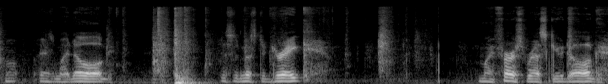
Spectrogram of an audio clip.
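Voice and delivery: usual speaking voice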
